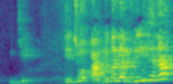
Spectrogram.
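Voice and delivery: ordinary delivery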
